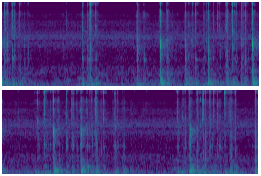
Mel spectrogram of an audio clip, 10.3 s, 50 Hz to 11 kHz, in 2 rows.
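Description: Two hands with long nails type on a black plastic backlit mechanical keyboard with hollow plastic keycaps. Quick bursts of clacky keystrokes carry a low body around 200 Hz with bright clicks on top, and a few louder, sharper key hits stand out. Each keystroke dies away almost immediately.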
